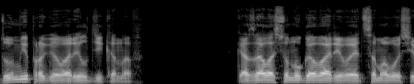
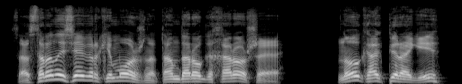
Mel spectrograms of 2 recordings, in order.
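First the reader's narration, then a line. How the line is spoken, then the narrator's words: Cheerful question. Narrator (Russian): весело спросил Диконов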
